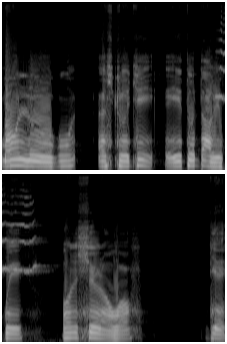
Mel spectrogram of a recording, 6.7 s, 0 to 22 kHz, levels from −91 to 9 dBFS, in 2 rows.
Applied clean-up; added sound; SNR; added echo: none; Screech; 18 dB; none.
